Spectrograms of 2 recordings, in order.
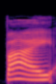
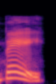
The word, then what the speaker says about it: bae: He pronounced it by as in goodbye rather than bae.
